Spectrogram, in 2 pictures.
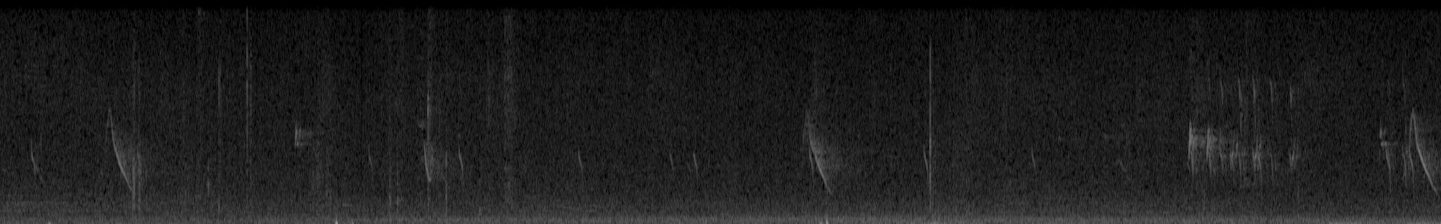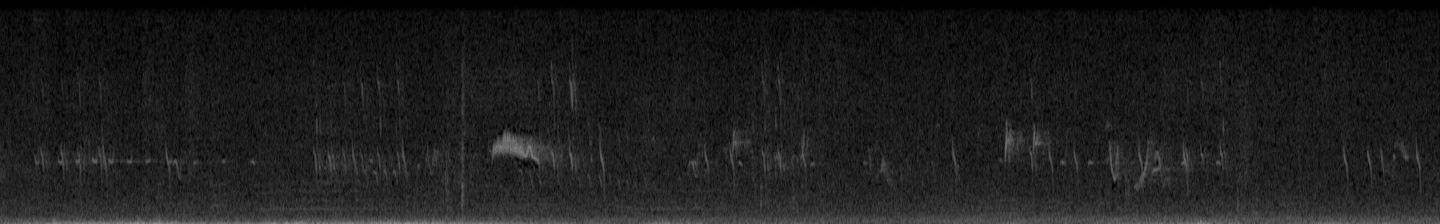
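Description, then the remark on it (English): Soft, scattered high chirps from a bird come and go over a steady low buzzing hum, with a few faint rustles between the quiet calls. “Okay, I just recorded that bird, so he's still calling a little bit.”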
